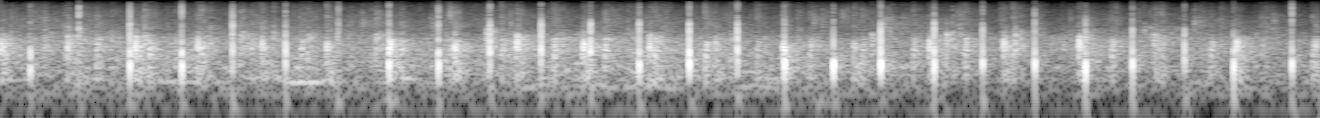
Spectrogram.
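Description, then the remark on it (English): A church audience applauds together, the men giving a dense, steady round of clapping from many hands to honor the standing women, evenly filling the space and holding at a moderate level throughout, with no voices rising above it. “And as you stand, let the rest of us of the male gender give them honor and a round of applause.”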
